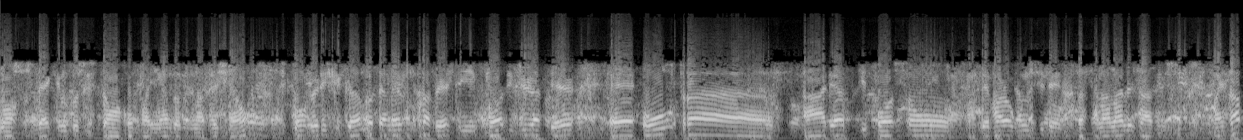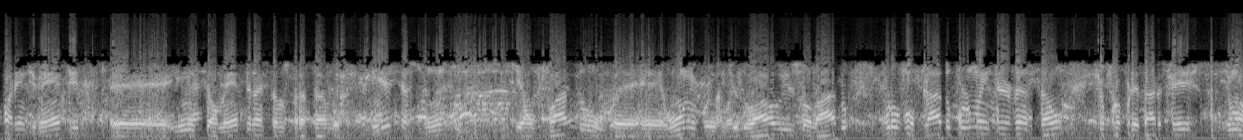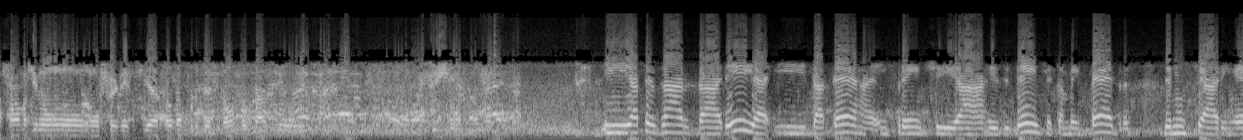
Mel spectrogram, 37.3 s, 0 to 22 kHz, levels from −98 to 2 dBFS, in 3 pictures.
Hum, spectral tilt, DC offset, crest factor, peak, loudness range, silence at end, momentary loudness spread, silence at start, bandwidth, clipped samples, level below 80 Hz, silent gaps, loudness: none; -5 dB/octave; under 0.1%; 12 dB; -10 dBFS; 1 LU; 0 s; 4 LU; 0 s; 14.5 kHz; under 0.1%; -50 dBFS; none; -22 LUFS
